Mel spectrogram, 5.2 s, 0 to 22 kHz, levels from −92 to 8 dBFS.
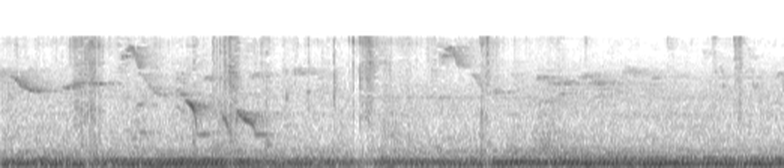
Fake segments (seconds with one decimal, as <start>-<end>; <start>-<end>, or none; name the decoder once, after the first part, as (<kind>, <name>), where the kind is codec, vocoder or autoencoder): none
